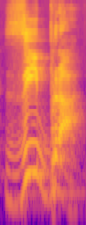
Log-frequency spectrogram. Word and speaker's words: ज़ीब्रा: बिल्कुल गलत, ये होता है ज़ीब्रा।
